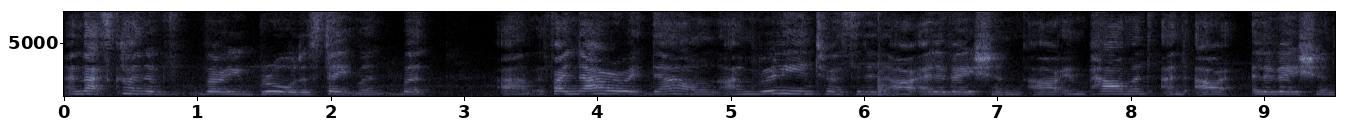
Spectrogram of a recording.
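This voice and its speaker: A woman's fairly high, monotone, flat voice at a moderate pace, with audible room echo and noticeable background noise. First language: not English. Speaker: researcher and community educator. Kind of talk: radio interview.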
